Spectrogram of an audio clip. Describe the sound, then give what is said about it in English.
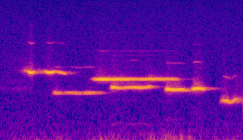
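A short whistled tune of several clear, sustained notes stepping down in pitch, fairly loud with no talking, ending on a lower held note. “It's like a special whistle.”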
